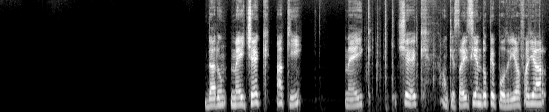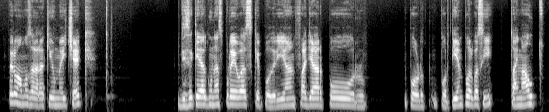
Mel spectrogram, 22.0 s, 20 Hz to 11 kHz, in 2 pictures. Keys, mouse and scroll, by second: 6.2 click, 6.8-9.1 typing, 10.2-11.1 typing, 13.0 typing.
